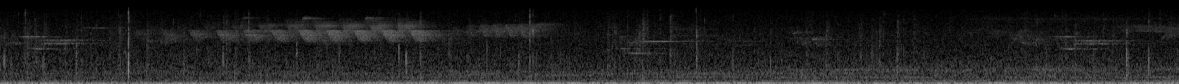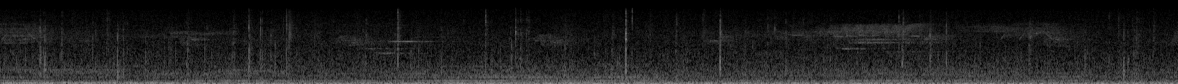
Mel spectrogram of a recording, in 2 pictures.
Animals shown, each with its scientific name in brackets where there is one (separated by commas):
Black-throated Blue Warbler (Setophaga caerulescens), Ovenbird (Seiurus aurocapilla), Wood Thrush (Hylocichla mustelina), Red-eyed Vireo (Vireo olivaceus), Chestnut-sided Warbler (Setophaga pensylvanica)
